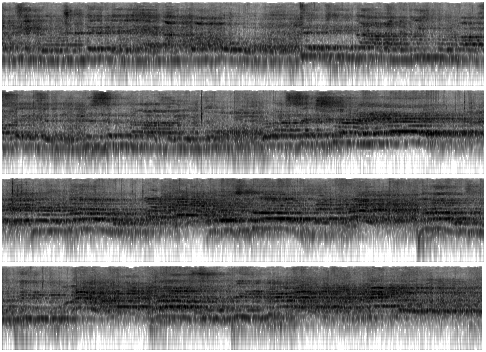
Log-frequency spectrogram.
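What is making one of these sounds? A middle-aged woman sings forcefully through a microphone.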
